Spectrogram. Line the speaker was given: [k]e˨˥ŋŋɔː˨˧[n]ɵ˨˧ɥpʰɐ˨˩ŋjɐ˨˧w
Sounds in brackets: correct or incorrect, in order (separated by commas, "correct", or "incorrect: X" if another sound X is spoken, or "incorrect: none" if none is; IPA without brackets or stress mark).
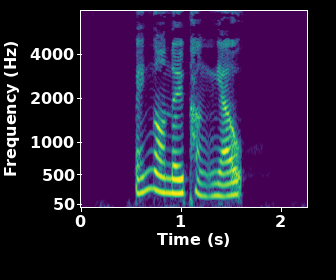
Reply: incorrect: p, correct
